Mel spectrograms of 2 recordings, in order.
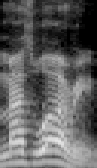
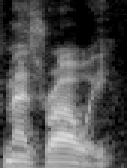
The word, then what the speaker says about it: Mazraoui: Is it Mazwari or Mazuri or Mazwari? I think it's Mazraoui.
